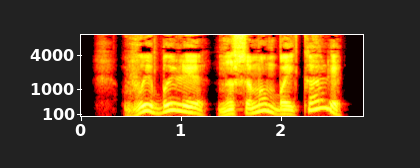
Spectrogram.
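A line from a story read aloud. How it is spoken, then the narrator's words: Exclaimed. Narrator (Russian): воскликнула Ольга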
